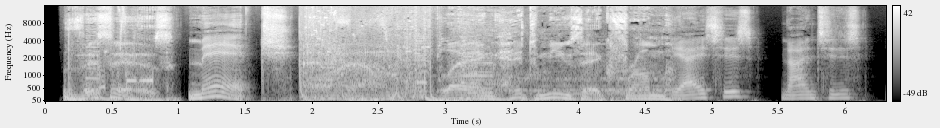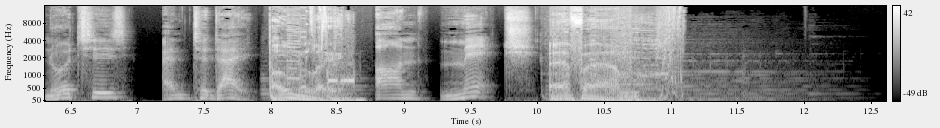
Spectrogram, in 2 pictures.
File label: sweeper; mitch fm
